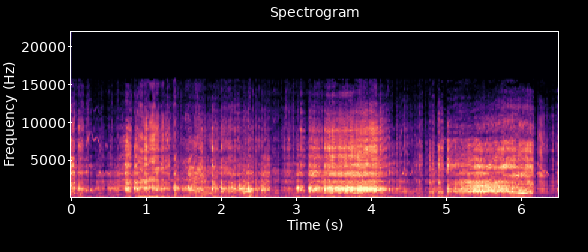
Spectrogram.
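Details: Adelie penguins squabbling in a colony on the Yalour Islands, Antarctic Peninsula, near a glacier; a dense chorus of harsh, braying overlapping calls with clicks and pecking noises, loud throughout.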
